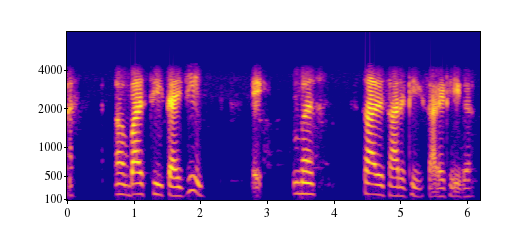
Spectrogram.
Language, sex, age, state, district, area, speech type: Dogri, female, 30-45, Jammu and Kashmir, Reasi, rural, conversation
